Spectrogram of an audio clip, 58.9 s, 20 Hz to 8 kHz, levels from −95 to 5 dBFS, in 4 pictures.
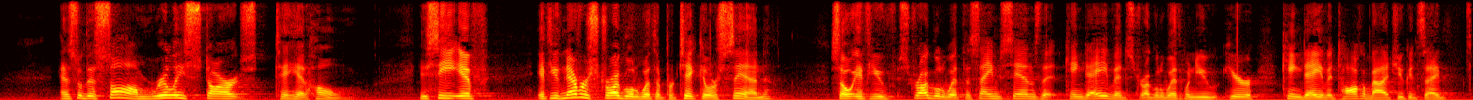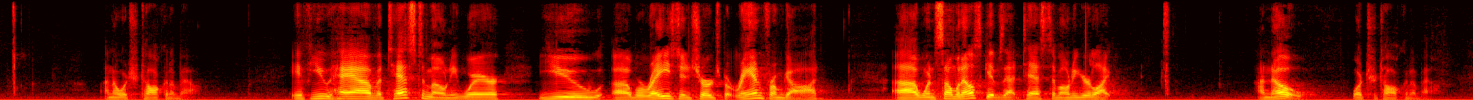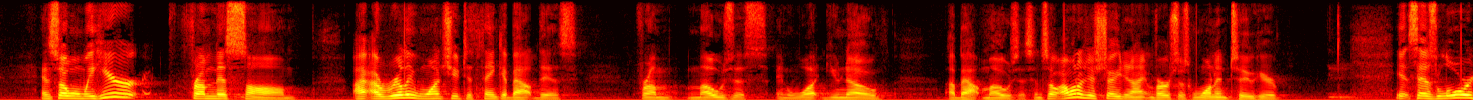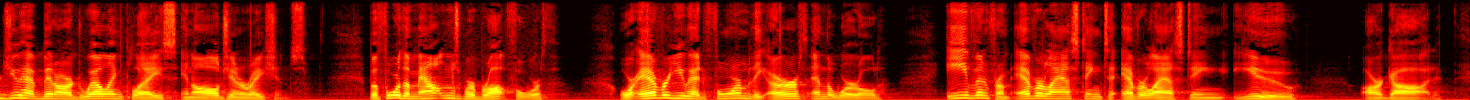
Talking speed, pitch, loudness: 160 wpm, 140 Hz, -26 LUFS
